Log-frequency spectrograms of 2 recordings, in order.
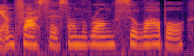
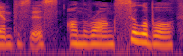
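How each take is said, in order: First: "emphasis" stressed on its middle syllable, "syllable" likewise; jokey misplaced stress on second syllables of "emphasis" and "syllable"; wrong-syllable stress joke. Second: Said in the usual way. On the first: Retold or imitated. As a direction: say em-FA-sis and sil-LA-ble in "emphasis on the wrong syllable". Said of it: "liked to be funny, and he would say". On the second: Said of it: "but really, what happens".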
